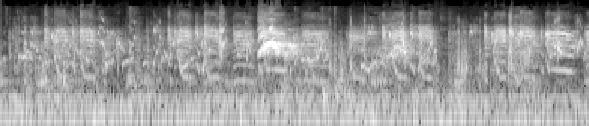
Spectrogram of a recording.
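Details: Budgerigar chatter used to stimulate budgies: a dense, continuous warble of overlapping squeaks, clicks and short whistles, with one sharp squawk near the middle.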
